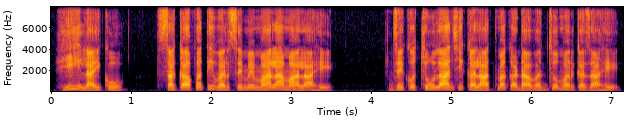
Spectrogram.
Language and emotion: Sindhi, neutral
